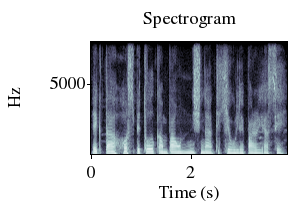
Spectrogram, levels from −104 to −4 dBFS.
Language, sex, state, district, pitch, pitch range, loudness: Nagamese, male, Nagaland, Kohima, 100 Hz, 95-110 Hz, -19 LUFS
